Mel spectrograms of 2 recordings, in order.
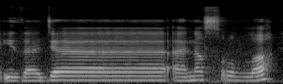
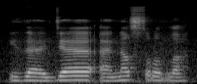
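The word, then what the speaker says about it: إِذَا جَاءَ نَصْرُ اللَّهِ: Yaitu jika kurang memanjangkan mad. Misalnya idza jaa nasrullah, kita baca idza jaa nasrullah. Nah, di sini hanya kita baca 2 harakat saja yang seharusnya 4 atau 5 harakat.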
